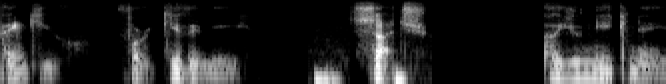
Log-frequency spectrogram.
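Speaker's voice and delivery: strong, authoritative, commanding, very deep male voice. Voicing a helmet ai thanking a player for its name: strong male authoritative voice. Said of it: "strong, uh, like, male, um, authoritative voice".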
